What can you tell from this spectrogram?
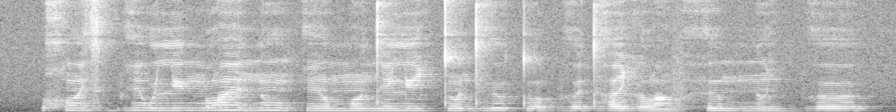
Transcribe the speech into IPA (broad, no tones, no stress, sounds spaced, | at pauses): χʷ ĩ z bʱ ĩ w lʲ ʉ ŋ lˠ ĩ n ũ k ĩ ʊ̯ m õ d ĩ lʲ ɨ ʎ tʷ ã dʱ ʉ tʷ a bʱ ɵ dʱ ɐ ʎ lˠ ɐ̃ v h ɨ m n ũ ʎ bʱ ɵ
